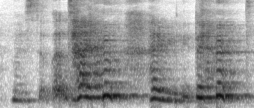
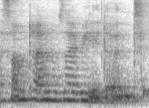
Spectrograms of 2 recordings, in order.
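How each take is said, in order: First: Real laughter through the words, a bit louder; laughing admission. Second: Said in the usual way. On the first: Real, not acted. Guest confessing life isn't together, laughing. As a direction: admit it while laughing.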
